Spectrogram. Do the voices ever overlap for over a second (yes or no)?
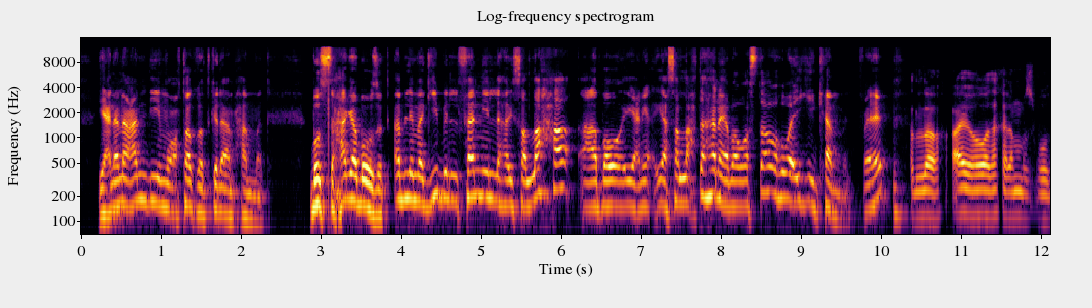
no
